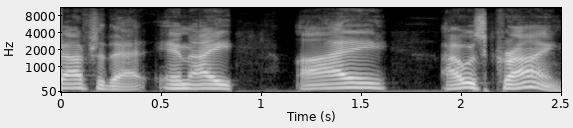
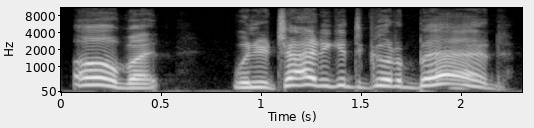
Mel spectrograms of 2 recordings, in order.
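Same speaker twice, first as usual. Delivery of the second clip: copying [name]; 8 semitones higher, 3 dB louder than usual. Retold or imitated. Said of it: "and I'm like".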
